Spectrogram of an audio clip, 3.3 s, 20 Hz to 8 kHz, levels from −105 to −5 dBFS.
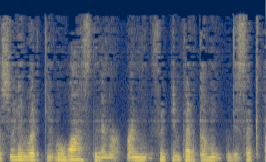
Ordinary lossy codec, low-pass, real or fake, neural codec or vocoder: MP3, 32 kbps; 7.2 kHz; fake; codec, 44.1 kHz, 0.9 kbps, DAC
